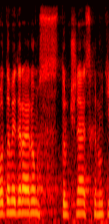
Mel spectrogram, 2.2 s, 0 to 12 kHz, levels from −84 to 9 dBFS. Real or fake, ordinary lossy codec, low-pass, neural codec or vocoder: real; Opus, 32 kbps; 10.8 kHz; none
